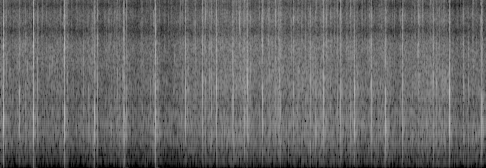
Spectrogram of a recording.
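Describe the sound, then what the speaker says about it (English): Scattered, sparse clapping from a thin audience at a fall university engineering commencement ceremony, with sharp individual claps standing out over a soft patter, steady for several seconds. "Let's give them a round of applause as well."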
